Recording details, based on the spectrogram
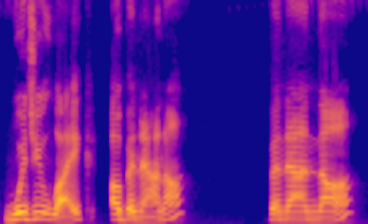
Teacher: So my tone comes up at the end. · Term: rising intonation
